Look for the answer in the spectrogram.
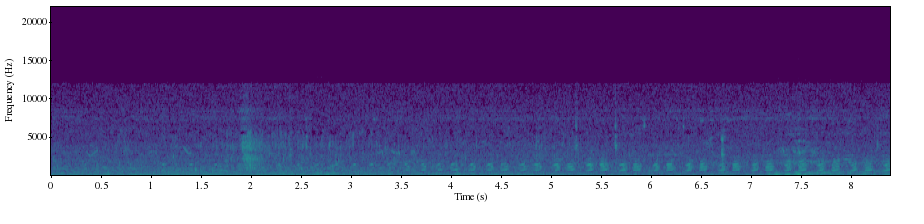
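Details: Distant red-billed hornbill, as a guide suspects, at an African waterhole on 19 November 2024, giving a fast series of clucking notes, about three a second, over steady outdoor background noise.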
